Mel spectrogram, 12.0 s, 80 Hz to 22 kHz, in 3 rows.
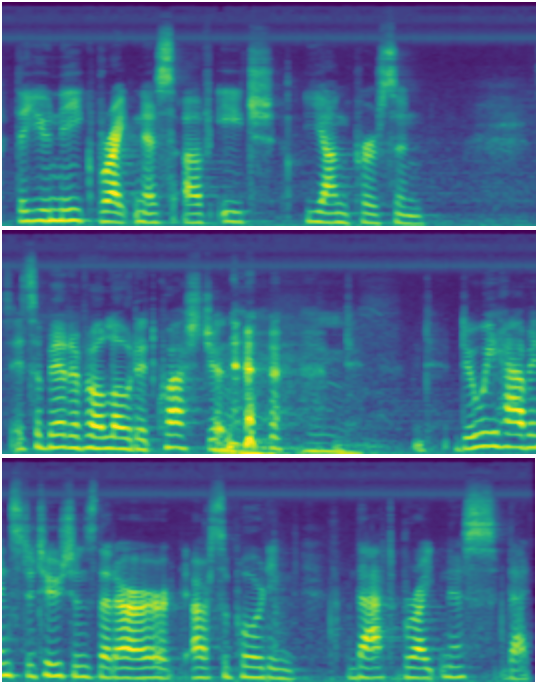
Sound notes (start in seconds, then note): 6.7 laughing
